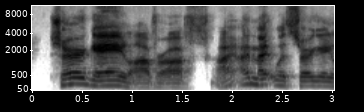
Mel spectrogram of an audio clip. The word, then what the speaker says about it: Lavrov: Sergei Lavrov. I met with Sergei Lavrov, and Lavrov said this to me, Lavrov.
